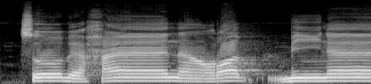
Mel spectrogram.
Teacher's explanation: Huruf Ha kita panjangkan 2 harokat karena alif kecil di atasnya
